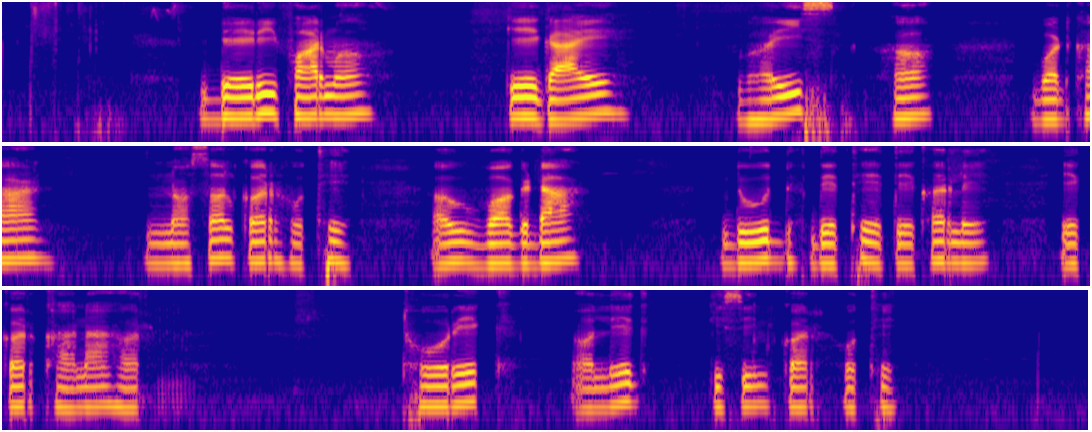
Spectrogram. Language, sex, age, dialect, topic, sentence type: Chhattisgarhi, male, 18-24, Northern/Bhandar, agriculture, statement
